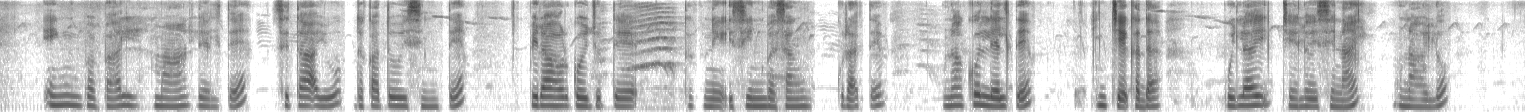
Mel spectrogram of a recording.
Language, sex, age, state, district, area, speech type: Santali, female, 18-30, West Bengal, Paschim Bardhaman, rural, spontaneous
